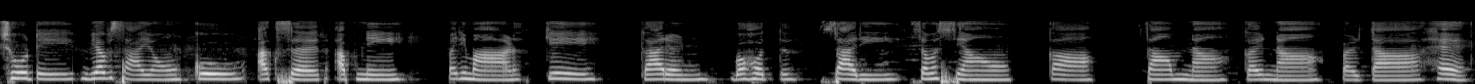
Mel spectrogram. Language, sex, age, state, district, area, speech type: Hindi, female, 18-30, Madhya Pradesh, Narsinghpur, urban, read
